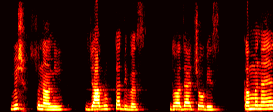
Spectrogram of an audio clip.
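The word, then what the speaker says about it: tsunami: उठने वाली ऊंची लहरें सुनामी में जो होता है टी साइलेंट होता है और सुनामी को यानी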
